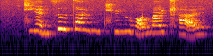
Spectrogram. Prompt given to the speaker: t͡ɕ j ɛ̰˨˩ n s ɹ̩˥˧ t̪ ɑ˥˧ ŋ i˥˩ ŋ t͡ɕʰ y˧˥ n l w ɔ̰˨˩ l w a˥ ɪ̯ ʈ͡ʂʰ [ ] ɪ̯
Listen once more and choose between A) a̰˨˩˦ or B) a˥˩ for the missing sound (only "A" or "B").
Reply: A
